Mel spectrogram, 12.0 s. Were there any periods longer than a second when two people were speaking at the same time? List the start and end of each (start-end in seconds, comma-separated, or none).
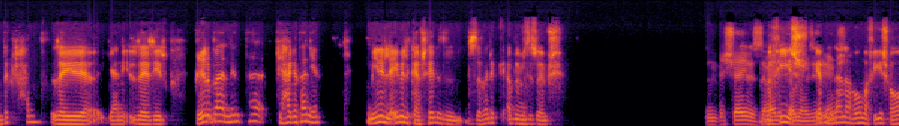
10.1-11.4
